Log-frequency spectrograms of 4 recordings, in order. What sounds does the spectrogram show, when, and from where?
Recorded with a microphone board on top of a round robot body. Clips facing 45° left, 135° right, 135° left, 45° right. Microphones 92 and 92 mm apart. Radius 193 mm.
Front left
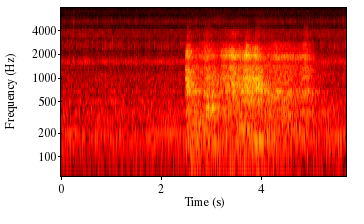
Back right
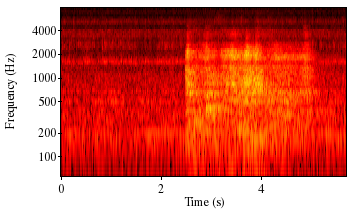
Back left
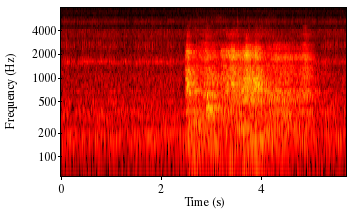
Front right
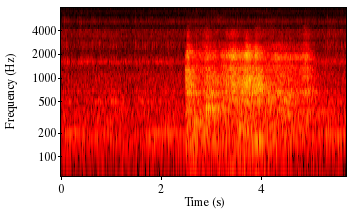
2.5 s writing: 65° right, 1.4 m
